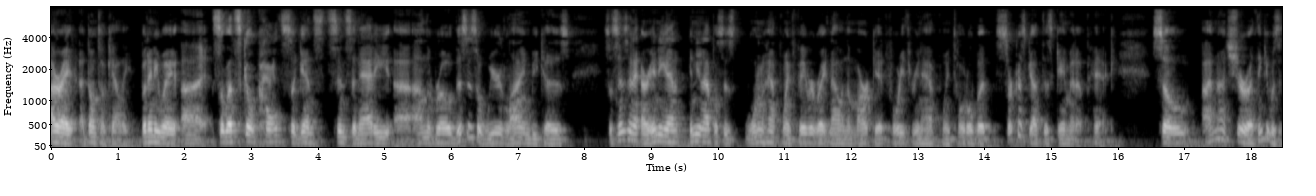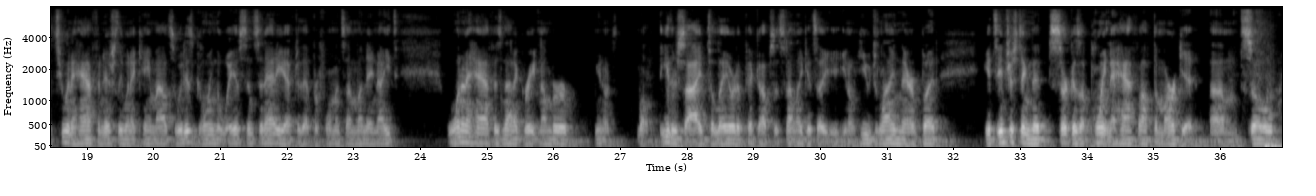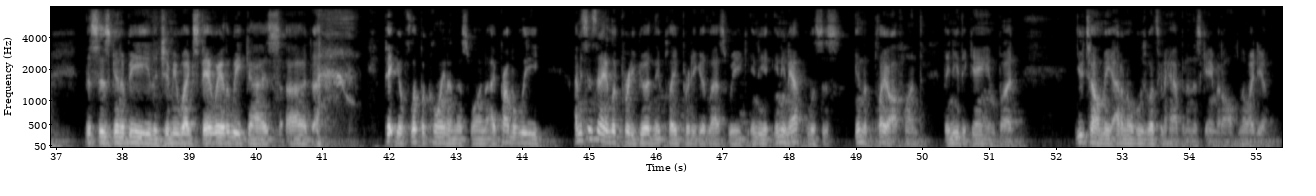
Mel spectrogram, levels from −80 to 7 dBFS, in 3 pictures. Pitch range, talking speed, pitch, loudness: 95-120 Hz, 220 wpm, 105 Hz, -24 LUFS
